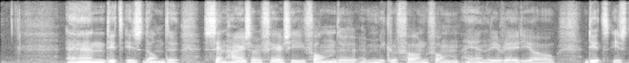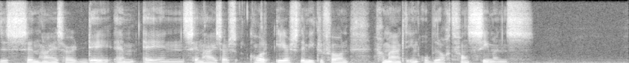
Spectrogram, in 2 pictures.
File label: Sennheiser DM1 NL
